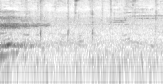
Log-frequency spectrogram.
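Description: A man's speaking voice trails off about half a second in. It leaves low, faint crowd background with a few light, irregular taps.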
